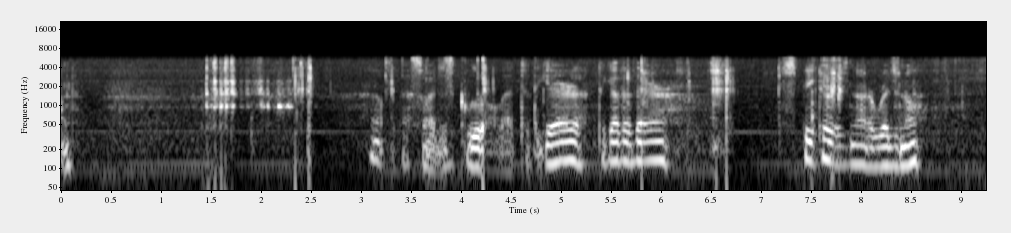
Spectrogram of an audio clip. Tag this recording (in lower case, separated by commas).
speech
